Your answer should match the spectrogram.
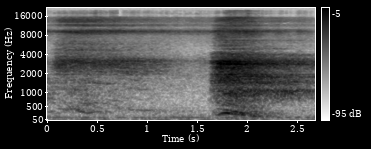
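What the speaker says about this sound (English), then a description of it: "Take a couple of breaths, breathing in through the nose," During a Kundalini yoga practice, a single person breathes slowly: a soft inhale through the nose, then a louder, fuller exhale through the mouth, close and quiet.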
